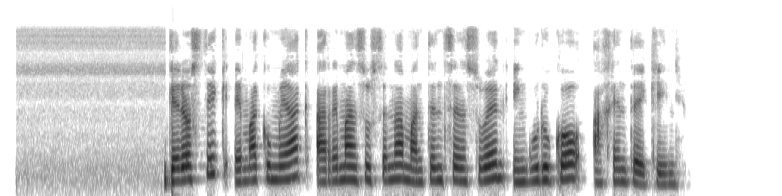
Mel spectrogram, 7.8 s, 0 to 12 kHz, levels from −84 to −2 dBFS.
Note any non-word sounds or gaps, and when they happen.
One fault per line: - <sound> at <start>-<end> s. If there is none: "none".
none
